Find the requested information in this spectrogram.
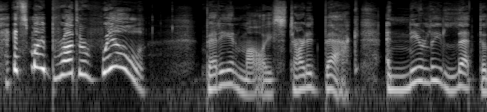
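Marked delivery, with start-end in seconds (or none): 0.1-1.5 high, loud near-shriek of recognition; half-hysterical scream. Acted. Sister recognizing her lost brother, half-hysterical scream. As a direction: scream it out, almost losing control. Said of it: "she screamed, half hysterically".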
